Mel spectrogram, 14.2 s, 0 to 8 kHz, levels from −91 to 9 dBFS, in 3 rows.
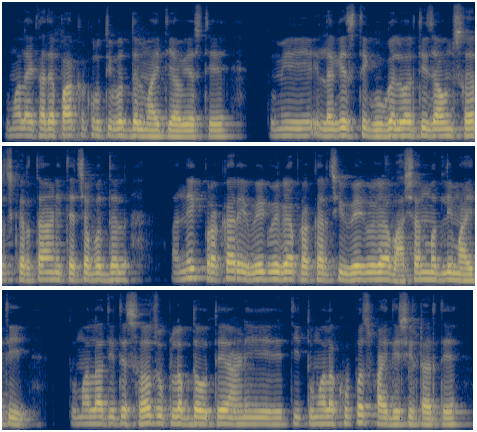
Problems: none marked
